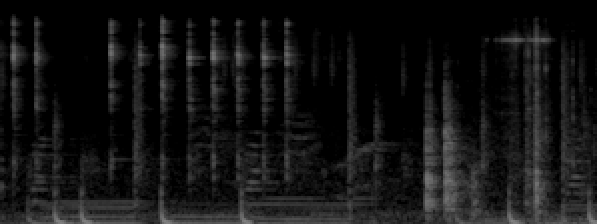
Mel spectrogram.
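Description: Light metallic clicks and taps from a metal wall-mount bracket being handled and shown off, over background music with a steady beat.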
